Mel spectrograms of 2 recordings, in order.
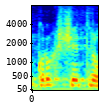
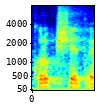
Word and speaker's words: कुरुक्षेत्र: कुरुक्षेत्र तो नहीं, कुरुक्षेत्र होता है, ठीक है। पहली बात तो वो कुरुक्षेत्र है।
